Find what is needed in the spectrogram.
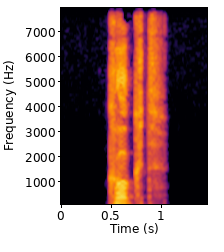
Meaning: inflection of kucken: 1. second-person plural present 2. third-person singular present 3. plural imperative
- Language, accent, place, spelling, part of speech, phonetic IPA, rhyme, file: German, Germany, Berlin, kuckt, verb, [kʊkt], -ʊkt, De-kuckt.ogg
